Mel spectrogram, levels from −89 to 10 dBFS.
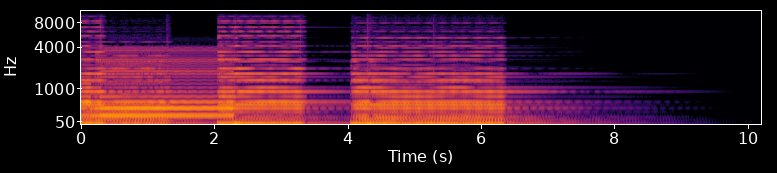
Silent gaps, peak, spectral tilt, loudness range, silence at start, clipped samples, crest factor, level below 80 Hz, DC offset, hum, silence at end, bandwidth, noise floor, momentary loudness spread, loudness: none; -4 dBFS; -6 dB/octave; 10 LU; 0 s; under 0.1%; 14 dB; -36 dBFS; under 0.1%; none; 0 s; 10 kHz; -89 dBFS; 14 LU; -18 LUFS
